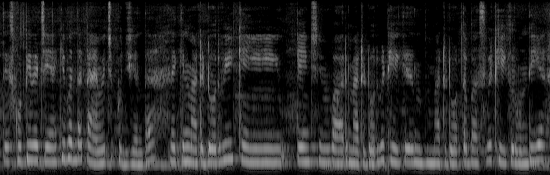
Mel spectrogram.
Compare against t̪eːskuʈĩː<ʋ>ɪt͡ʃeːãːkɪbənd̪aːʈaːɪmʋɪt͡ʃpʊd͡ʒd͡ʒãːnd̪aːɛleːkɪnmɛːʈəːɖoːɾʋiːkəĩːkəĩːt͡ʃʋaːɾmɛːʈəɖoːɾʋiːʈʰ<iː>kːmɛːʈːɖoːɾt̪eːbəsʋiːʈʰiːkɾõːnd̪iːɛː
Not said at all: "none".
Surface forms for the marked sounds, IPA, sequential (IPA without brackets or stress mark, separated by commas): ʋ, iː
